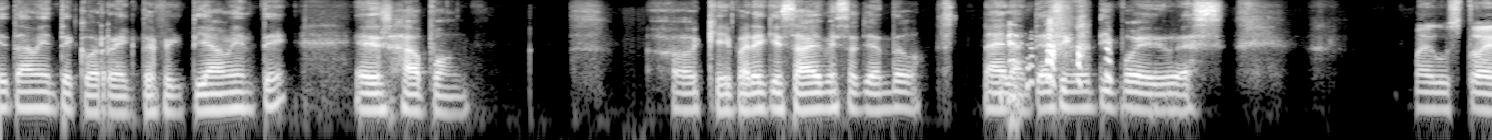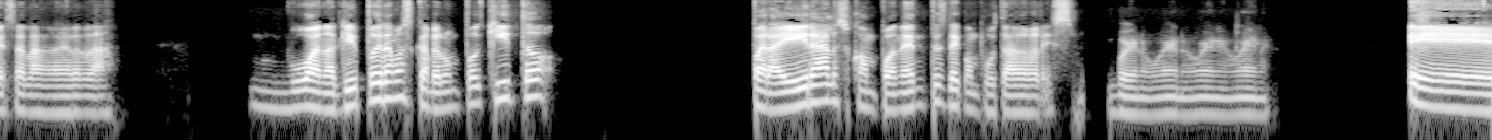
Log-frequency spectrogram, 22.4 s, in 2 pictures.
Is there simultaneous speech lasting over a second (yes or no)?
no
